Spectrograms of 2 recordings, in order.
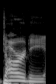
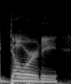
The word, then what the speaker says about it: Doherty: of the doherty cars actually it's pronounced darty i know this that's i don't know why they say doherty it's brad dardy is his name my dad went to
